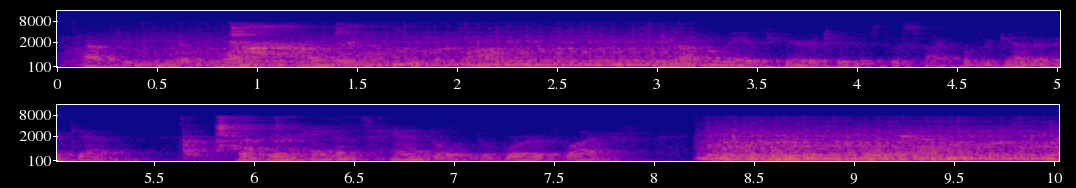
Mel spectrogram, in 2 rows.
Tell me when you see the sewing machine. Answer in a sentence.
The sewing machine can be heard from 0.0 to 3.2 s and from 8.2 to 9.9 s.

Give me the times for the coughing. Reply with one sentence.
You can hear the coughing from 0.8 to 1.6 s and from 5.6 to 6.7 s.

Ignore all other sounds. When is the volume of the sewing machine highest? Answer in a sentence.
The volume of the sewing machine peaks at 9 seconds.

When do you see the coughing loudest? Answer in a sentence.
The loudest moment of the coughing is at 1 second.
